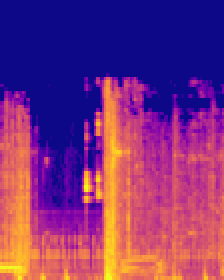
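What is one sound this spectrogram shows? A pistol fires a single shot.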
